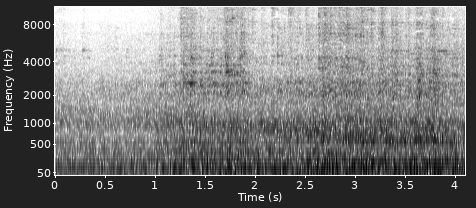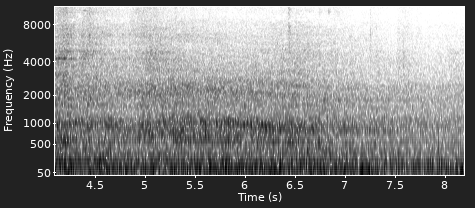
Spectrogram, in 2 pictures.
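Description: Steady noise of a passing vehicle that swells and fades, with a low rumble underneath.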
